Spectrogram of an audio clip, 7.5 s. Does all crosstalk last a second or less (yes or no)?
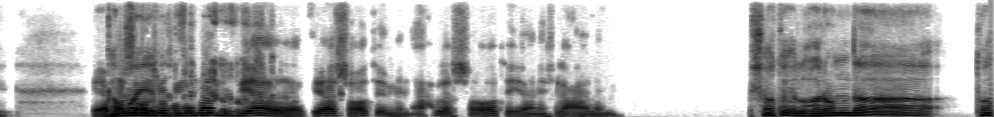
no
